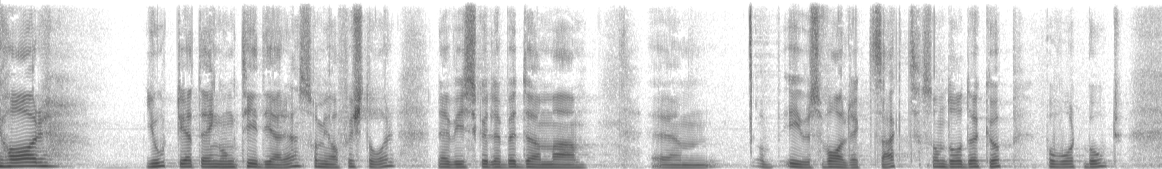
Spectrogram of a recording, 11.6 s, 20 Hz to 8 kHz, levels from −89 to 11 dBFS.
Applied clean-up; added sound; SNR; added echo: none; none; none; none.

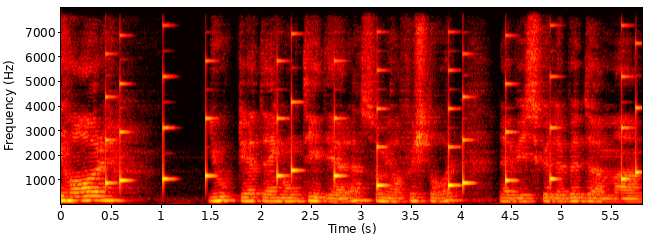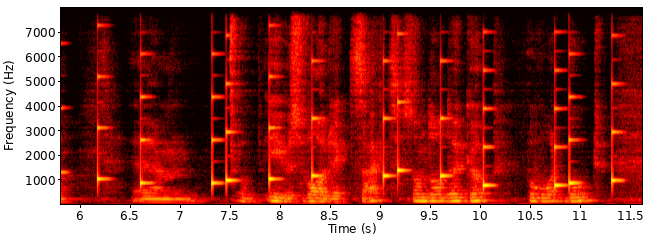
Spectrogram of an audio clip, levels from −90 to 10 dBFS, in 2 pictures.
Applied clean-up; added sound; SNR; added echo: none; Ringtone; -3 dB; reverberation time 0.2 s.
